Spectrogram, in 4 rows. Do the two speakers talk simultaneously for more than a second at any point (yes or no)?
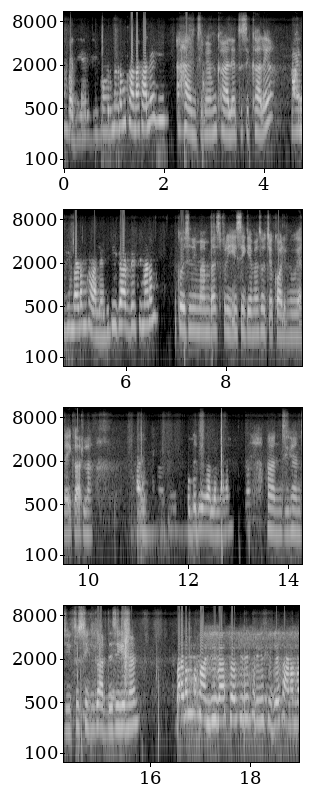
no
